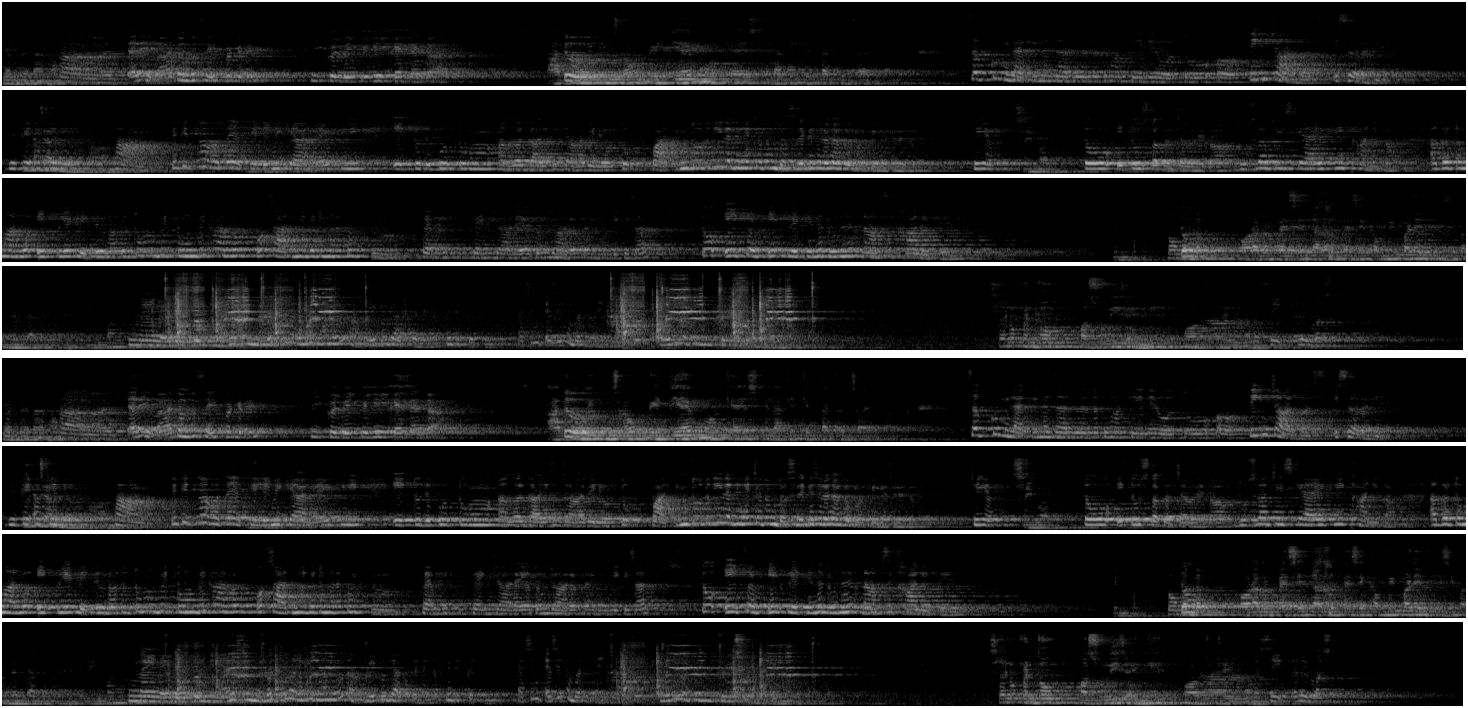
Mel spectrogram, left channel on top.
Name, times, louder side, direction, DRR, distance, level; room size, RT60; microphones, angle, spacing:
voice 1, 0.0-0.6 3.9-4.1 5.5-8.9 14.9-15.8 17.0-17.3 24.9-25.3 40.4-40.6 40.9-41.3 41.7-45.3 51.2-51.8 53.8-56.6, right 1 dB, 50° right, 0 dB, 2.1 m, -40 dB
voice 2, 0.6-2.6 3.1-4.5 5.6-6.0 9.2-9.3 9.7-13.9 14.7-15.4 15.8-23.8 24.3-24.9 25.5-38.9 41.1-41.3 42.5-42.6 45.2-50.2 50.5-51.8 53.8-54.0 55.9-57.2, equal, 25° right, -1 dB, 0.8 m, -36 dB
sound 1, 44.6-44.7 45.2-47.6 47.9-48.0 50.0-52.1, left 8 dB, 35° left, 0.3 m, -35 dB
14.0 x 9.8 x 9.7 m, 2.9 s
head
